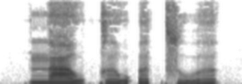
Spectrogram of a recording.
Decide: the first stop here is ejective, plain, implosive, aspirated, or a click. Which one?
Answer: plain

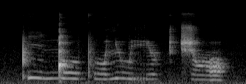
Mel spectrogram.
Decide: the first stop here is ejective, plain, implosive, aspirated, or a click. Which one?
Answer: ejective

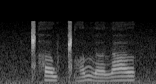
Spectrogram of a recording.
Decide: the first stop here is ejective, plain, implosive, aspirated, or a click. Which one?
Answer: click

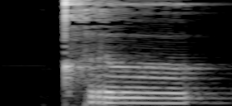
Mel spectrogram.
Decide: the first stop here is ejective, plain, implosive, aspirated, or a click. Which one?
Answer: aspirated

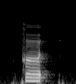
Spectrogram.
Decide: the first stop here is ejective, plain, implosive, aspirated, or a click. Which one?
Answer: plain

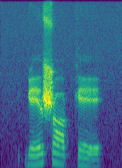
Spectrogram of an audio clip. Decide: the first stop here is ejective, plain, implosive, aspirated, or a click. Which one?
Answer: implosive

